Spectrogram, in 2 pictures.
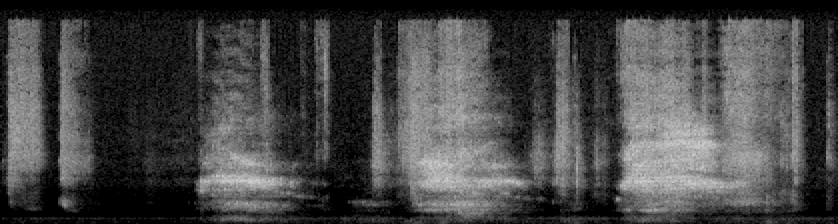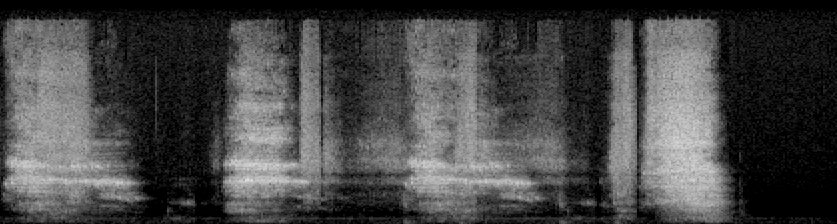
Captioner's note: air/breathing sounds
